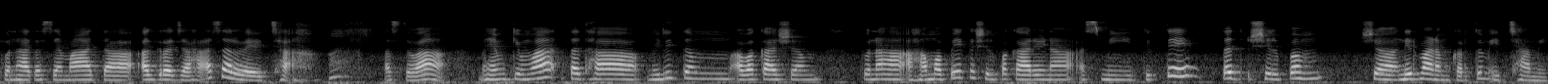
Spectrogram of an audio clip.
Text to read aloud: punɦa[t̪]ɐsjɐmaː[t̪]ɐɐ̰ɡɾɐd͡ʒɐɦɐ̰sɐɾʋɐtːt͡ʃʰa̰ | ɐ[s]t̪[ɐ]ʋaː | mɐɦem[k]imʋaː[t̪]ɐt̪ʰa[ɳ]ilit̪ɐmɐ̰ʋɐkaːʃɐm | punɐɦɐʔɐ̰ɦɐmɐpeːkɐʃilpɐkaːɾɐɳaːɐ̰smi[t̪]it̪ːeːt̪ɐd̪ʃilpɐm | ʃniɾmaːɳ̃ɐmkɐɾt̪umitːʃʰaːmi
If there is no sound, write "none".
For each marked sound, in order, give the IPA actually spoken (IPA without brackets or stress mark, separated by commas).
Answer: t̪, t̪, s, ɐ, k, t̪, m, t̪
